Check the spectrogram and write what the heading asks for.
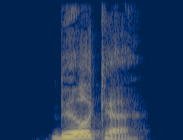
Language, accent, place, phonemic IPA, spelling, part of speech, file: German, Germany, Berlin, /ˈbɪrkə/, Birke, noun / proper noun, De-Birke.ogg
- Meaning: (noun) birch (tree); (proper noun) a surname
